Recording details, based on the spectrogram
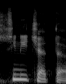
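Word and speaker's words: Cinecittà: I was like Mom how do you pronounce it she goes chineta or chineta so that's it's it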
